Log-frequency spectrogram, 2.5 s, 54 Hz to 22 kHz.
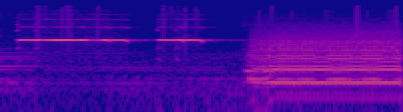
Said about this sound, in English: David Frank's 1983 composition, Whistling in the Dark, with credits to Baker Whiteley's Manuel Alvarez for providing access to the tugboats.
